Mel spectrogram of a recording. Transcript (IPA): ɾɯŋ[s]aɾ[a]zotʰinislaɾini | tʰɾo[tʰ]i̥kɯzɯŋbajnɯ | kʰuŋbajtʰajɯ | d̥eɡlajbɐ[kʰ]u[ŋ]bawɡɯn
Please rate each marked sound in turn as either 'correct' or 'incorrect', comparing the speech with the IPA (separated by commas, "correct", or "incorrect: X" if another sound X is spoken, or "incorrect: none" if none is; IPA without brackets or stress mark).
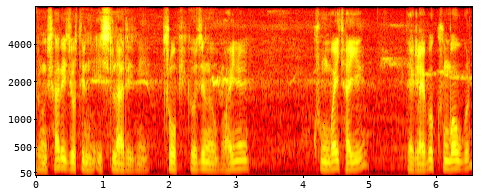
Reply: correct, incorrect: i, incorrect: pʰ, correct, correct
